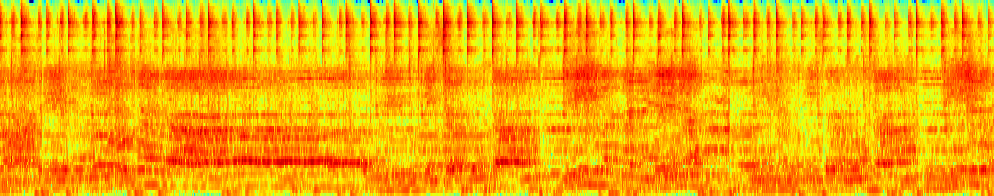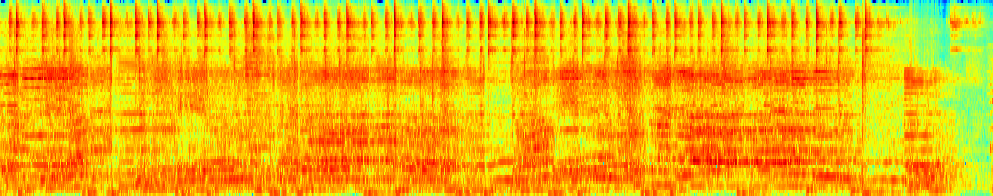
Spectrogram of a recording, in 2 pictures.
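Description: A mixed choir of men's and women's voices singing a Telugu Christian worship song through microphones. A tambourine and instrumental accompaniment keep a steady beat.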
